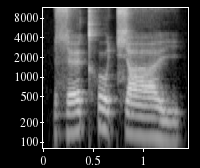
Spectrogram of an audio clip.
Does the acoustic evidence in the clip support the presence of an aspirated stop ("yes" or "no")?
yes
